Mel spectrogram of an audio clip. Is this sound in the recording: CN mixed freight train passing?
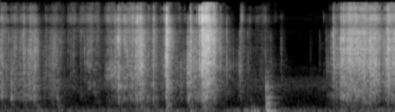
no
